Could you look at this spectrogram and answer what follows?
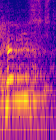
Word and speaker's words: chemist: blimey k e n chemist does not begin with a k it sounds like it begins with k c h but that is making it chemist no the ch is pronounced k ah now i'm understanding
